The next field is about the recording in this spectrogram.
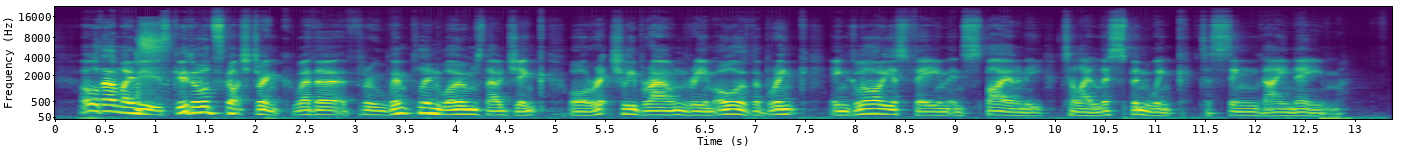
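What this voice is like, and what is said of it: Attempted Scottish accent. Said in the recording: “attempting something that sounds a bit Scottish ... I think you're doing a very good job.”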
